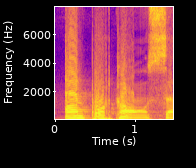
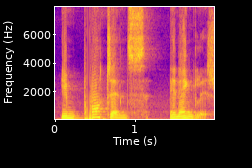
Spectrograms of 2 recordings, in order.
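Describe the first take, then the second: First: Importance with nasal French vowels, stress at the end; French pronunciation. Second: Said in the usual way. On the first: Shown as a demonstration. Teacher contrasting the French word with English, French pronunciation. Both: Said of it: "but you pronounce it as".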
